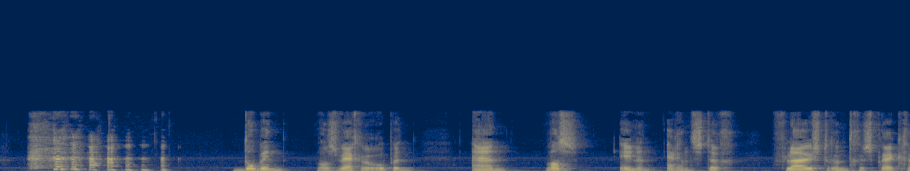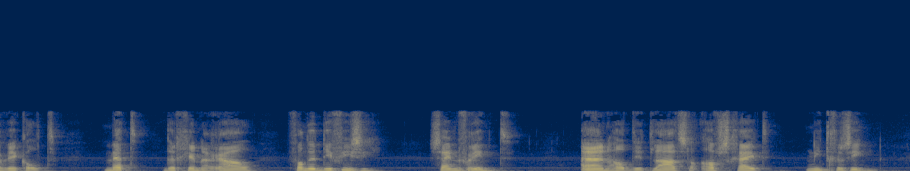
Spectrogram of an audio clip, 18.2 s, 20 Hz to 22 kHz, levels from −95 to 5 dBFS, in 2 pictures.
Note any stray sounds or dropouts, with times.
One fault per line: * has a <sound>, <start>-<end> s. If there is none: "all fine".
* has a laugh, 0.3-1.8 s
